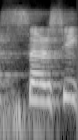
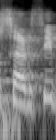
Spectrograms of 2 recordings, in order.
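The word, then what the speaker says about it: Circe: इसको सर्सी पढ़ेंगे, आप चाहें तो सर्स प्रोनाउंस करिए, वैसे भी प्रॉपर नाउन को आप अपने अकॉर्डिंग प्रोनाउंस कर सकते हैं, तो वैसे इसका सही प्रोनाउंसिएशन सर्सी है।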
